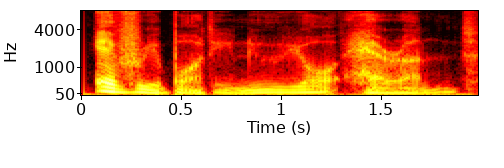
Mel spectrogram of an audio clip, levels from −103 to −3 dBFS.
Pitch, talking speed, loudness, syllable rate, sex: 100 Hz, 120 wpm, -23 LUFS, 5.0 syllables/s, male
